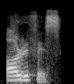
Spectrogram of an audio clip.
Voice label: "orifice", Indian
